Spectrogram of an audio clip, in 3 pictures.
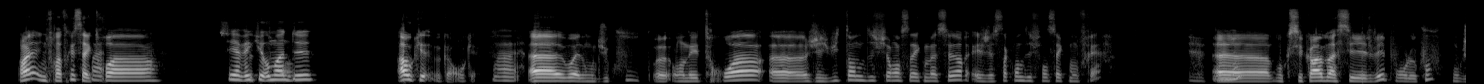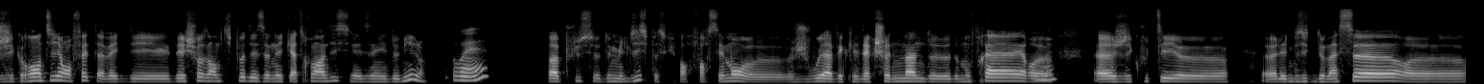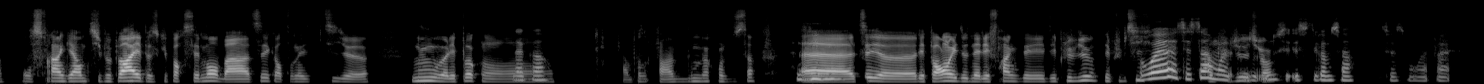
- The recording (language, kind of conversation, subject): French, unstructured, Quel est ton meilleur souvenir d’enfance ?
- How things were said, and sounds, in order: drawn out: "trois"; laugh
